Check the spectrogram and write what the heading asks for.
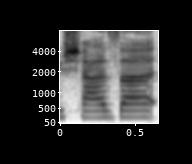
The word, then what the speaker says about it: Shatha: Well, awesome, Shaz. I'm saying your name wrong. Shatha.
